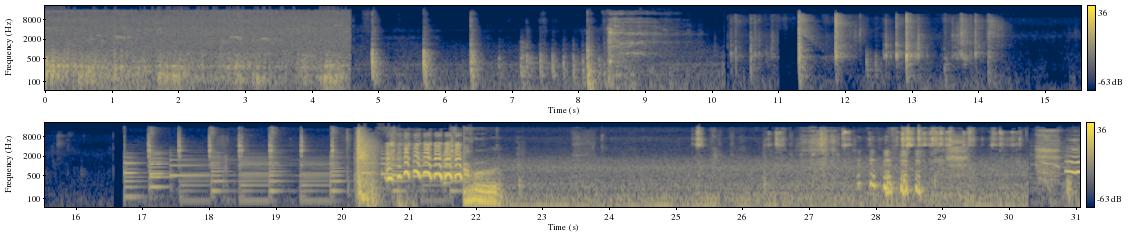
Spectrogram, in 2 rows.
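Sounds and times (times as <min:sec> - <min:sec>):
rain hiss: 0:00.0 - 0:04.6
irregular knocks and thunks: 0:04.9 - 0:08.5
music: 0:16.7 - 0:21.8.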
